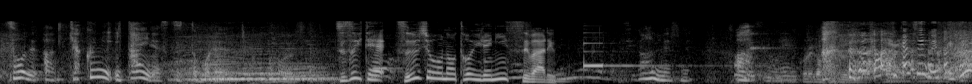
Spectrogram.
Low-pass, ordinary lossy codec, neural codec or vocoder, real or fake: none; none; none; real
